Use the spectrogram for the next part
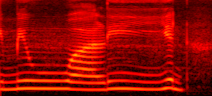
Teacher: memasukkan huruf sebelumnya ke dalam huruf setelahnya dengan dengung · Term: Idgham Bighunnah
